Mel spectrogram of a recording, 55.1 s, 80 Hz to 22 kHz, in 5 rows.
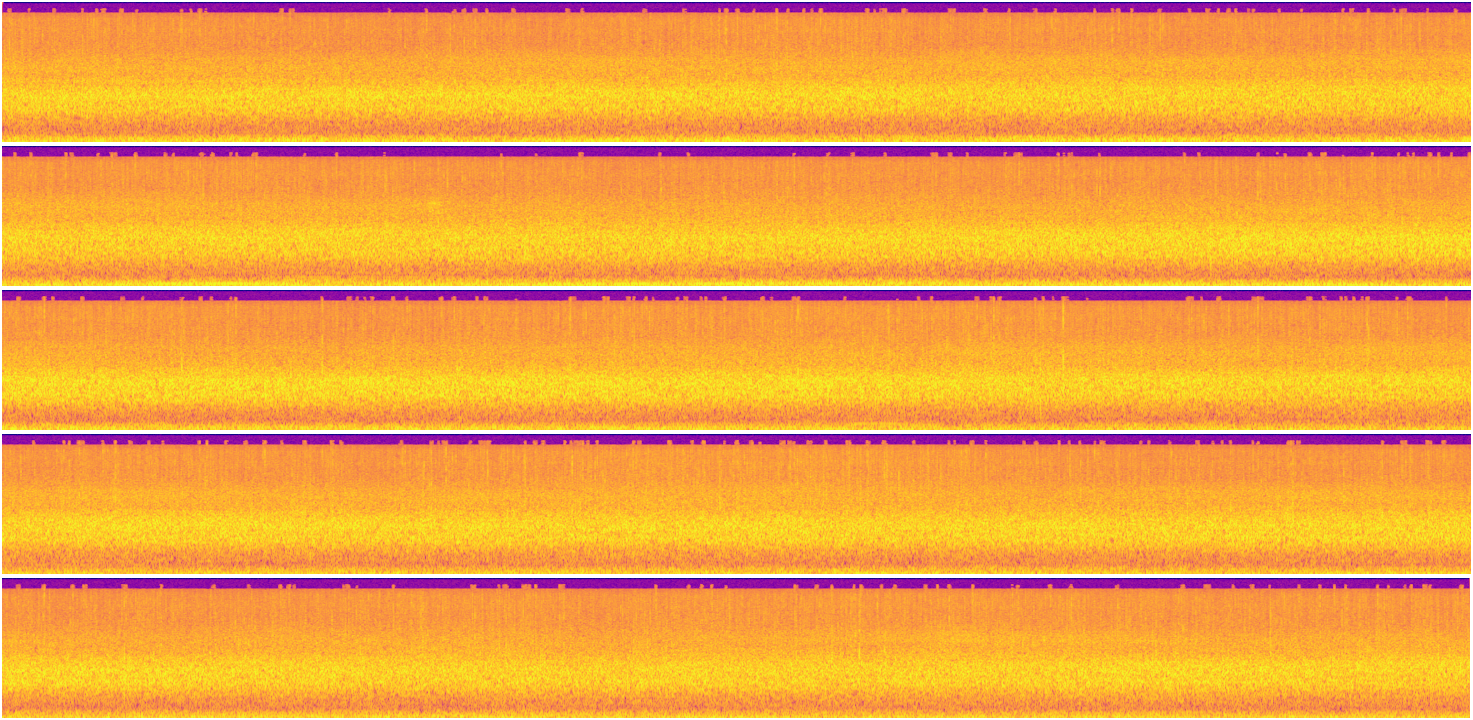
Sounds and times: stream is full 0.0 - 55.0

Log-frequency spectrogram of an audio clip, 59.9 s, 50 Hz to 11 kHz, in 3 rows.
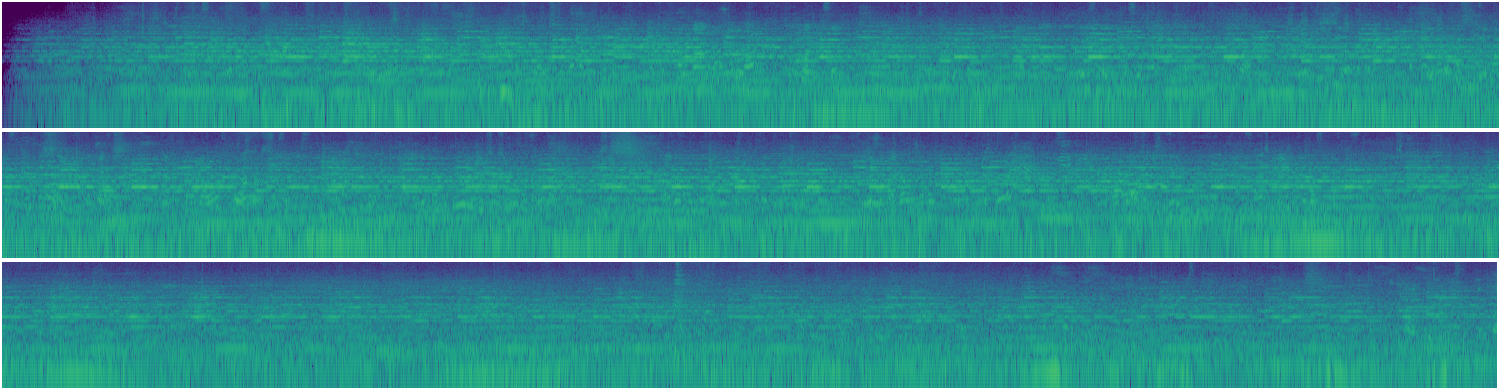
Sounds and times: Bells of the Cathedral 0.0 - 59.8

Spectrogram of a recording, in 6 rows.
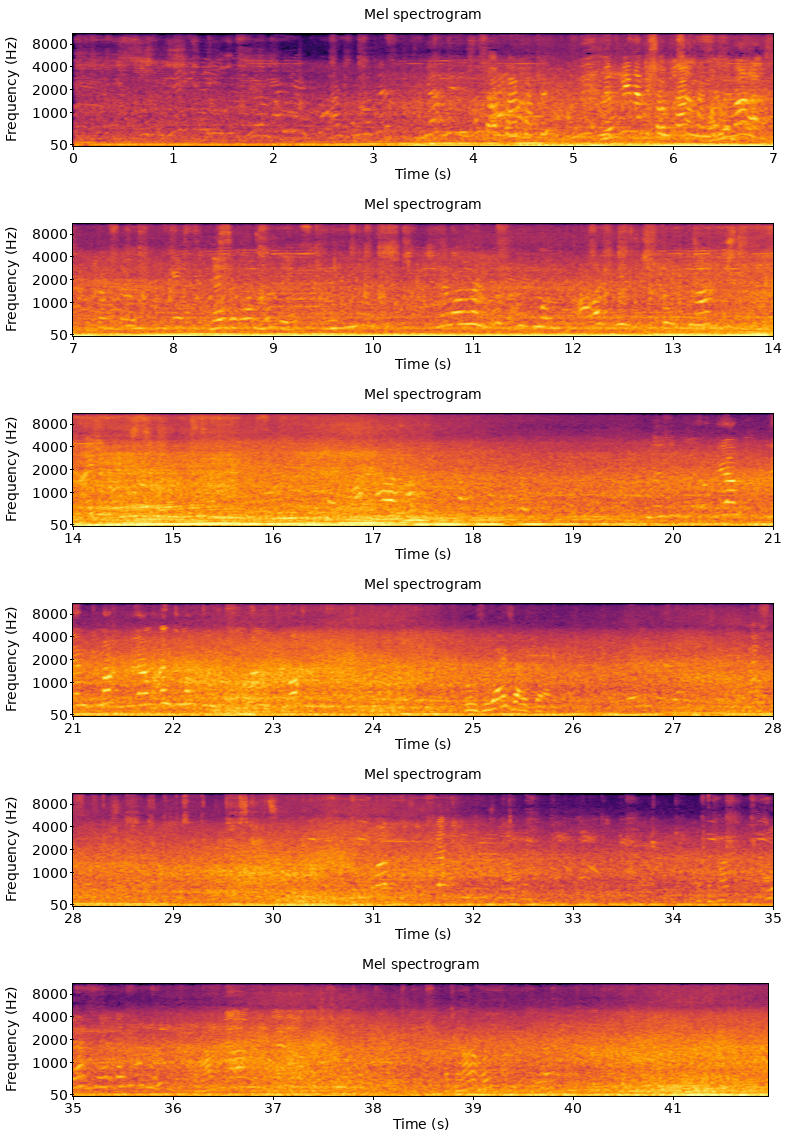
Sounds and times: konversation und handygeräusche jugendlicher 0.6 - 41.9

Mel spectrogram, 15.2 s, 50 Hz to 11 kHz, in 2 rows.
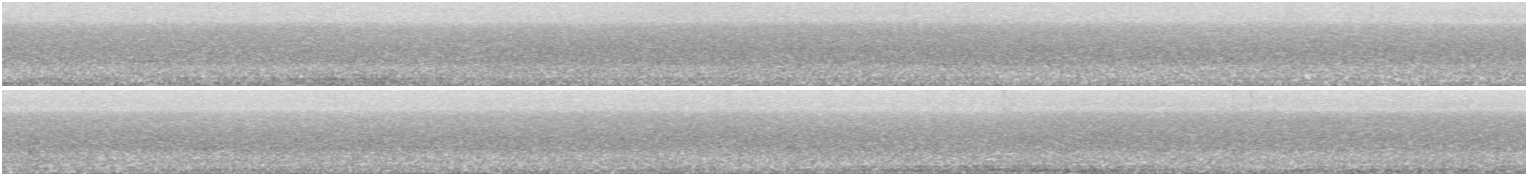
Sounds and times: mellow wind 0.0 - 15.2

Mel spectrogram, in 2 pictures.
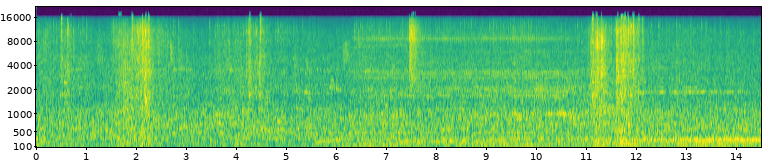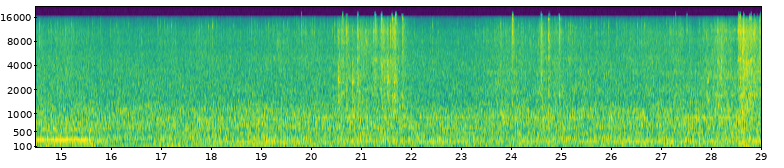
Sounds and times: a/c in bus 0.0 - 29.0
bus trip 0.0 - 29.0

